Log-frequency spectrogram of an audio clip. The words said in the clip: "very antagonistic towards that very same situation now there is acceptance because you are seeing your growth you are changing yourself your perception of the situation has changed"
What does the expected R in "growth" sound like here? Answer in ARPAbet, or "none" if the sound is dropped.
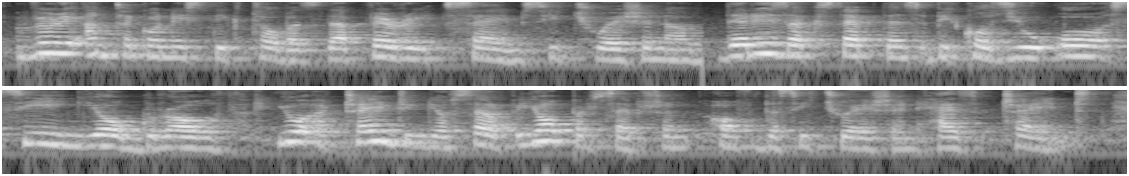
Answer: R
